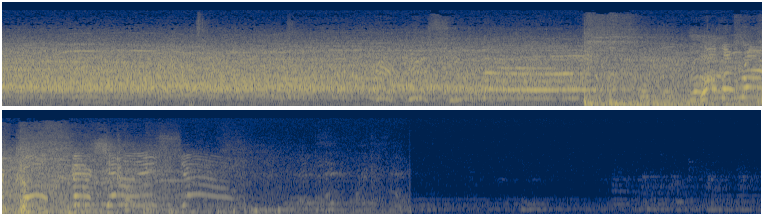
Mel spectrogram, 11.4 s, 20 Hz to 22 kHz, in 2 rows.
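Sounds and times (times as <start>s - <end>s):
huge wrestling arena crowd cheering and roaring: 0.0s - 7.4s.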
